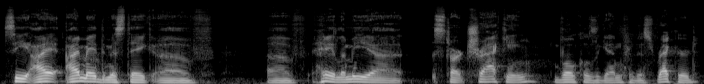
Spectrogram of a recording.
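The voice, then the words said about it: Worn-out, hoarse voice. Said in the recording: “My voice is already shot as is. ... screaming my heart out, screaming my throat and my lungs out”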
